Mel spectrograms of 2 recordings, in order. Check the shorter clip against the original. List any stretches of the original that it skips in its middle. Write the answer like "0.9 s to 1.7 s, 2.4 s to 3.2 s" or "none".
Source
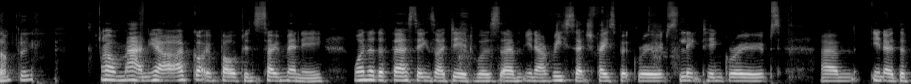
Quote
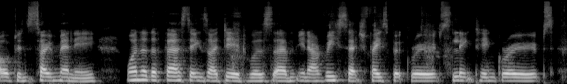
none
